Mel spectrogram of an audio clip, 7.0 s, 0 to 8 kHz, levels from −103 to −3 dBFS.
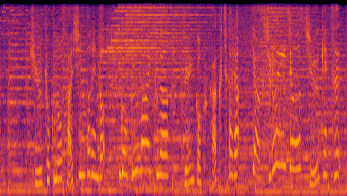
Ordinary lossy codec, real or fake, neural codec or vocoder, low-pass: none; real; none; 7.2 kHz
